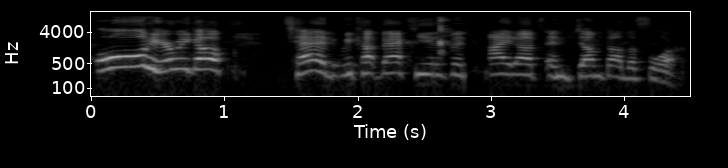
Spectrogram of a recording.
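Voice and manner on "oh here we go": high and loud, knowing groan of here-it-comes; playful sing-song of anticipation; mock dread. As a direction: pitch up and lean in like trouble is coming. Host's own reaction, retold.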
